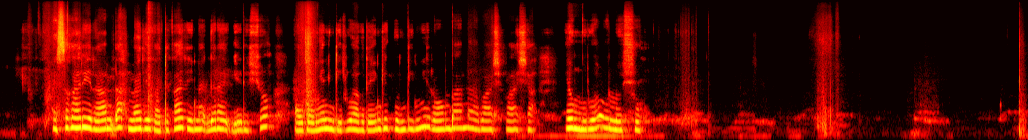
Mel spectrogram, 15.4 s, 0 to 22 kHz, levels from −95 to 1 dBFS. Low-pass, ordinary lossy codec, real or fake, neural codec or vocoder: none; none; fake; codec, 44.1 kHz, 7.8 kbps, DAC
